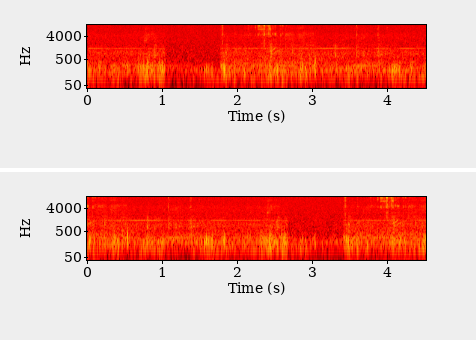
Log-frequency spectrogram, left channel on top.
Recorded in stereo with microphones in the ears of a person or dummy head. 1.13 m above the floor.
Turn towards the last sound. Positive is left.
No sound to turn to.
